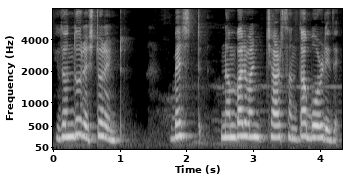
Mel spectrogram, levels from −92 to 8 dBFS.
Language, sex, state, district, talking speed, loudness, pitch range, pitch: Kannada, female, Karnataka, Koppal, 125 wpm, -16 LUFS, 250-275 Hz, 265 Hz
